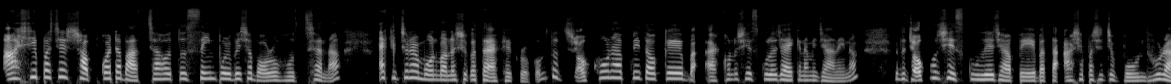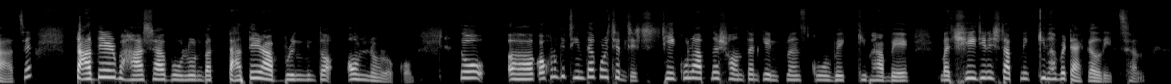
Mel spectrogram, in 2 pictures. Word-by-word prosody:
আশেপাশের 335 +3 0
সব 255 -3 +7
কয়টা 280 +1 +2
বাচ্চা 185 +7 0
হয়তো, 250 +1 -3
সেইম 270 -2 -1
পরিবেশে 255 +1 0
বড় 180 +2 0
হচ্ছে 185 - -8
না। - - 0 0.5
একেকজনের 305 +1 -1
মন-মানসিকতা 215 0 -1
একেক 175 0 -8
রকম। 140 - -11
তো 340 - -2 0.2
যখন 305 +1 -2
আপনি 300 0 -7
তাকে 260 +1 +1 0.2
বা - - +1 0.2
এখনো 235 +6 -10
সে 265 - -3
স্কুলে 230 -1 -1
যায় 200 -2 +3
কিনা, 205 -1 -7
আমি 195 - -8
জানি 150 -1 -5
না। - - -5 0.4
কিন্তু 255 0 -7
যখন 295 +10 +2
সে 285 - +3
স্কুলে 230 -1 +1
যাবে, 180 0 -1
বা 180 - +1
তার - - 0
আশেপাশের 220 +1 -7
যে - - -3
বন্ধুরা 180 +6 +1
আছে, 345 - -7 0.5
তাদের 330 +6 +9 0.2
ভাষা 220 +2 +4
বলুন 210 0 -2
বা 210 - +2 0.2
তাদের 290 +9 +3
আপব্রিঙগিং 215 +3 -4
তো - - +2 0.3
অন্যরকম। 200 -8 -5 0.5
তো 300 - +4 0.5
আ - - +4 0.2
কখনো 345 +6 +3
কি - - -2
চিন্তা 310 +2 +1
করেছেন 330 -3 -2
যে, 180 - -6 0.3
সেগুলো 275 +2 -1
আপনার 285 0 -4
সন্তানকে 235 0 -4
ইনফ্লুয়েন্স 210 +1 -7
করবে 205 0 -3 0.2
কিভাবে 190 -4 -2 0.4
বা 205 - +2
সেই 290 +1 +4
জিনিসটা 295 -1 0
আপনি 270 0 -9
কিভাবে 270 -3 0
ট্যাকেল 165 -1 0
দিচ্ছেন? 135 - -16
235 Hz, 170 wpm, -23 LUFS, 205-280 Hz, 0.5 s, তাদের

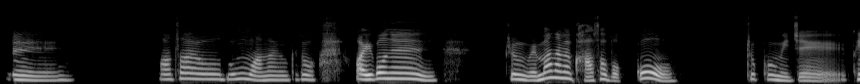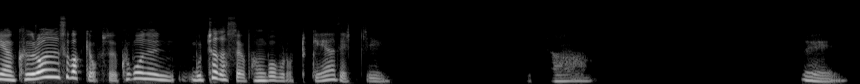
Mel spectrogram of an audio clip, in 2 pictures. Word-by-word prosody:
예. 195 -2 -2 0.9
맞아요. 240 0 -2
너무 245 +3 -3
많아요. 205 -2 -2
그래서 220 0 -5 0.4
아 235 - +4
이거는 255 -5 +3 0.7
좀 230 -4 +1
웬만하면 280 +7 +2
가서 185 +7 -2
먹고 170 - 0 0.7
쪼끔 225 -4 -3
이제 175 +3 -6
그냥 225 -3 +4
그러는 285 +11 +7
수밖에 300 -3 +2
없어요. - - -6
그거는 240 -6 +2
못 200 0 -5
찾았어요, 215 - +2
방법을 175 0 -2
어떻게 160 - -11
해야 210 +4 -1
될지. 145 -3 -11 1.3
진짜. 150 +1 -14 2.1
네. 175 -3 -7
210 Hz, 215 characters per minute, -23 LUFS, 180-245 Hz, 2.1 s, 그러는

